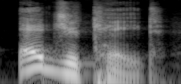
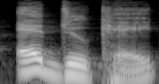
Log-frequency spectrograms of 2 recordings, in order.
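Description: First: The first syllable sounds like 'edge'. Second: The first syllable does not sound like 'edge'. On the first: The speaker calls it right. "it's edge, like el borde" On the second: The speaker calls it wrong. "It's not educate"

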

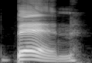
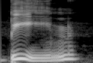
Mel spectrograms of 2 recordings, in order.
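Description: First: The vowel is short, rhyming with Ben. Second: The vowel is long, rhyming with bean. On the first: "or Ben. I guess I do Ben" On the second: "the other options are B-E-A-N, bean"

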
